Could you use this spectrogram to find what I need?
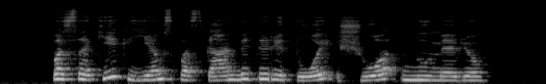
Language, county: Lithuanian, Šiauliai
